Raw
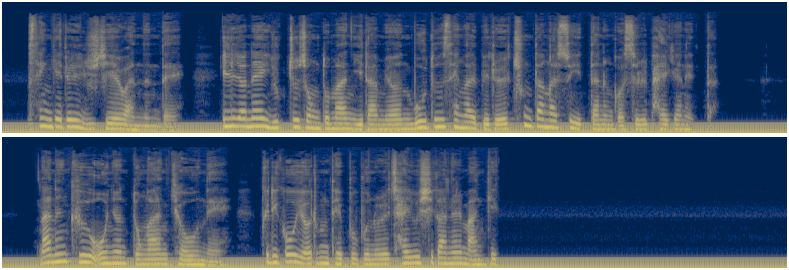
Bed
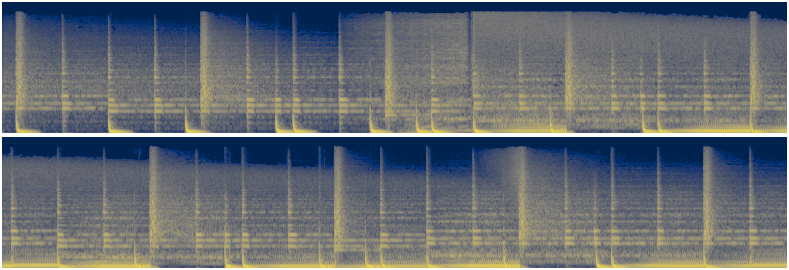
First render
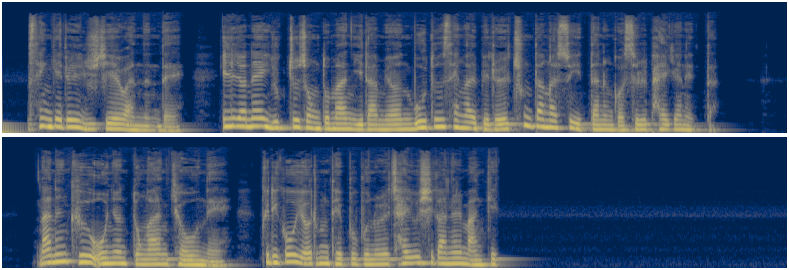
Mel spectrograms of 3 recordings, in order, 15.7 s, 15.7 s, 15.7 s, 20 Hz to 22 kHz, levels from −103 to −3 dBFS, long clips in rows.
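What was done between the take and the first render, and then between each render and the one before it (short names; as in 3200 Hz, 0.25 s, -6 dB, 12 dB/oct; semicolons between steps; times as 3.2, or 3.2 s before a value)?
de-hum 60 Hz, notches 5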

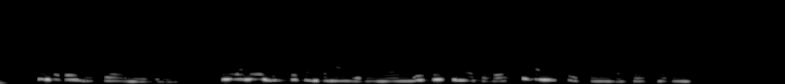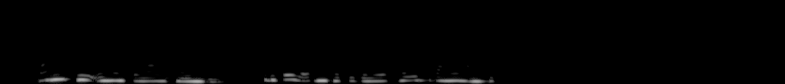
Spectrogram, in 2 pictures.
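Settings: compressor 2:1, threshold -31 dBFS, peak gain reduction 7.5 dB; spectral expander 4:1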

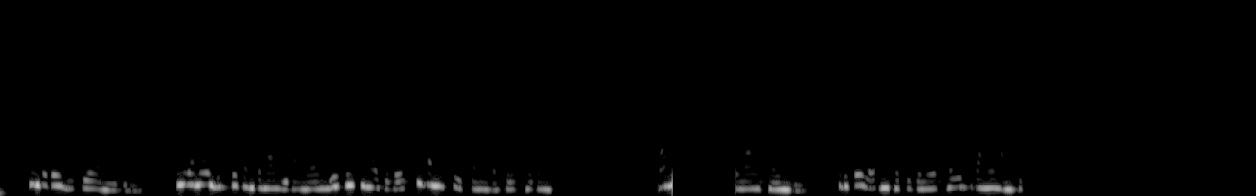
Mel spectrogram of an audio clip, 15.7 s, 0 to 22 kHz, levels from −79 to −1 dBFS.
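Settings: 8.41–9.2 mute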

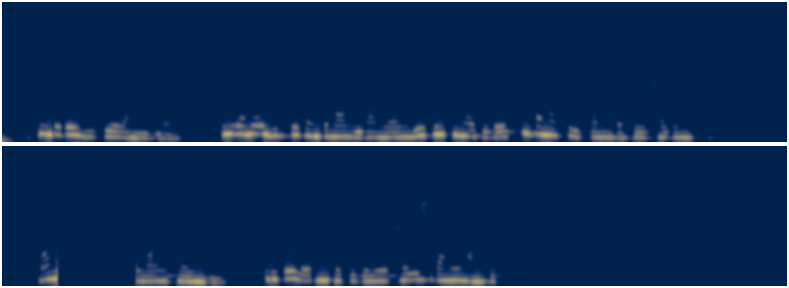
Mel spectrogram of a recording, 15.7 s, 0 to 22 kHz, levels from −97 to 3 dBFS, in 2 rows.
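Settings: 9.35–10.55 steep low-pass 610 Hz 72 dB/oct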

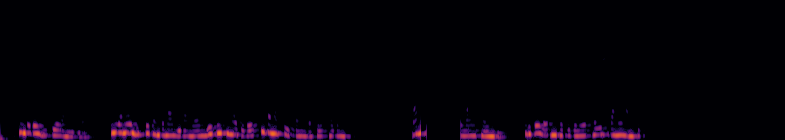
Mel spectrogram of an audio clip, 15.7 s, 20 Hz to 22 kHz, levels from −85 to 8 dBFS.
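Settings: echo 0.109 s -23 dB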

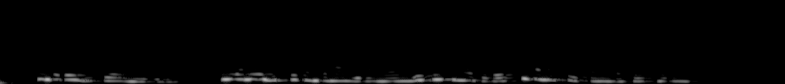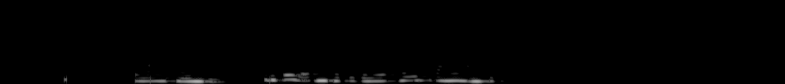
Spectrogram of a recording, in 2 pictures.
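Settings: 4.3–5.62 comb 7.3 ms, depth 51%; 6.68–8.49 fade out exponential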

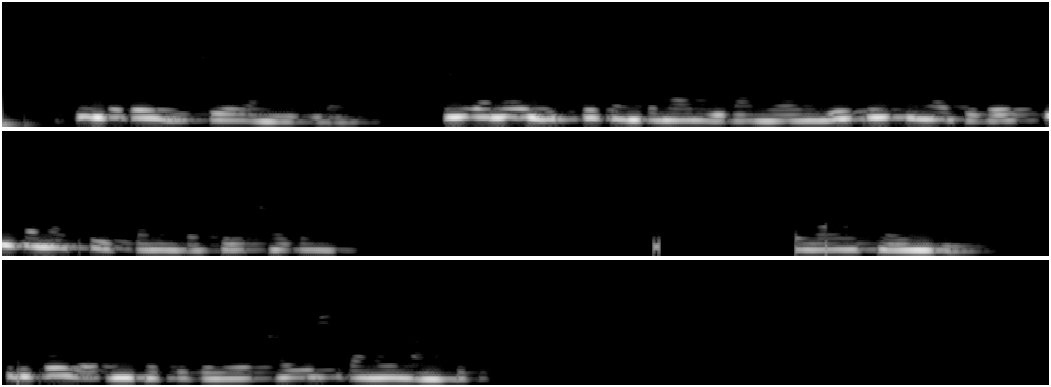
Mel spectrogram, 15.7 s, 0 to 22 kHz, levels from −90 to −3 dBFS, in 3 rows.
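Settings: gain +6.5 dB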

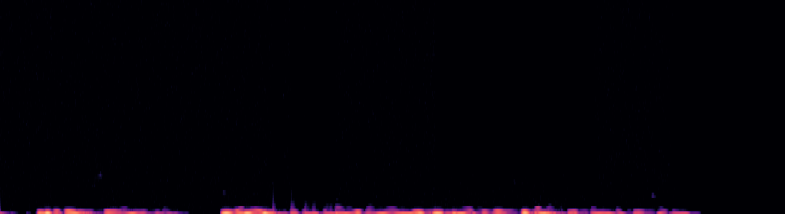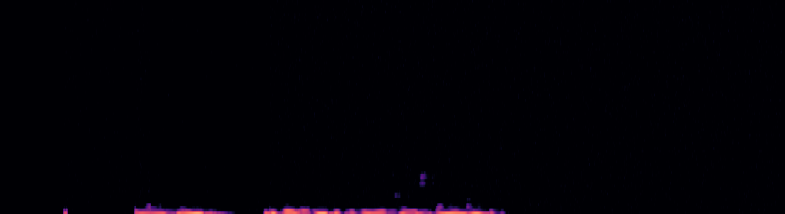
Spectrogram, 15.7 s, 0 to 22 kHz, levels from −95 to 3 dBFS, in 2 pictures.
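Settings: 2.73–3.36 compressor 5:1, threshold -39 dBFS; 4.35–5.94 air absorption 87 m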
